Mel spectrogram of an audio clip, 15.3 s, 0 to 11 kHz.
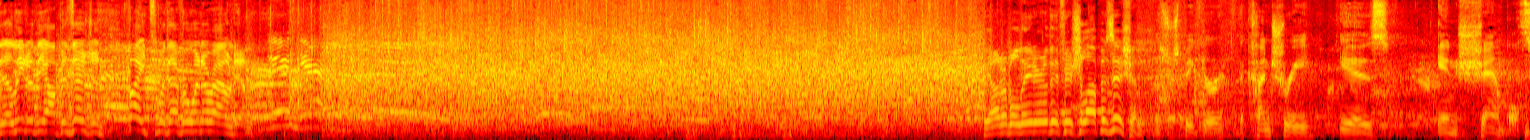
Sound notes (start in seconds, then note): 7.0 some Applause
